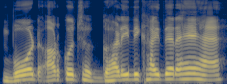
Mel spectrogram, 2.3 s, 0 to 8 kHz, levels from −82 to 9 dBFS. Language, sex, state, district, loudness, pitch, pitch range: Hindi, male, Jharkhand, Garhwa, -11 LUFS, 175 Hz, 155-180 Hz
